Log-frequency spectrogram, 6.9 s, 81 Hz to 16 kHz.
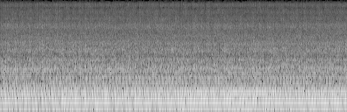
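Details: Freshly built 500 cubic inch stroker big block Mopar V8 on a run stand, first start after advancing the timing to cure a carburetor backfire: steady even low rumble with no misses, pops or knocks; normal idle.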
